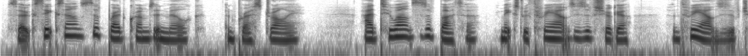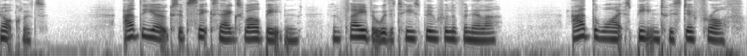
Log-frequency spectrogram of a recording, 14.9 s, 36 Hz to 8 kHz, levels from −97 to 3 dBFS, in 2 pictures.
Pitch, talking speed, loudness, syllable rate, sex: 195 Hz, 200 wpm, -20 LUFS, 5.8 syllables/s, female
